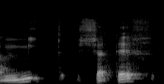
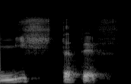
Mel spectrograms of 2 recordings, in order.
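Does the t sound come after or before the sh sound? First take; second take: before; after. First: The t sound comes before the sh sound. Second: The t sound comes after the sh sound. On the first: The speaker calls it wrong. "On ne dira pas" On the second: The speaker calls it right.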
